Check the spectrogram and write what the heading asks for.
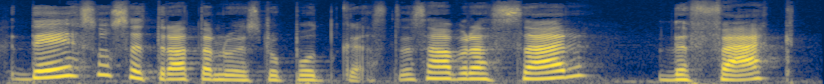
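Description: Mujer mexicana de voz aguda, charla casual. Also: female voice, a little high, lively intonation, a little slow, a bit bright. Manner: slangy, laughing, acts out quotes. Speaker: podcast co-host. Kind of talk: casual chat.

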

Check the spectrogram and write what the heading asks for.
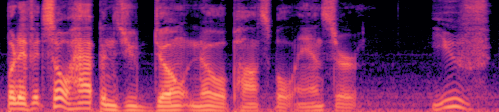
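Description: Deep male news-presenter type, casual coaching tone, lively delivery with frequent restarts. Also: normal speed. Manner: energetic, many restarts, punches the last word. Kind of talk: casual instructional talk.

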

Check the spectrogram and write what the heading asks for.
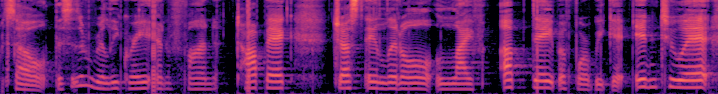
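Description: A woman hosting a solo podcast in a casual, chatty way, with a stuffy, congested nose from a cold. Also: fairly low pitch. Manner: chatty, informal. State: has a cold. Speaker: podcast host and mindset coach.

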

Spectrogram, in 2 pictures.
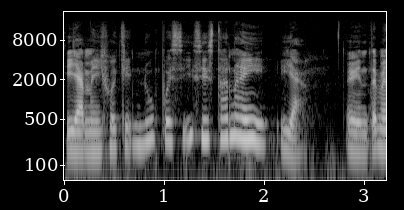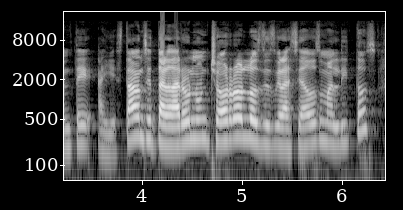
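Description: A woman with a Mexican accent, a podcast guest telling her own story in a lively way and acting out the dialogue. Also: medium pitch, fairly quick. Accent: Mexican Spanish. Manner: animated, acts out quoted dialogue.

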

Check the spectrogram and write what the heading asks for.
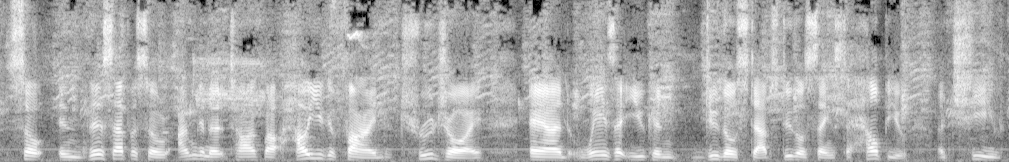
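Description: A man's voice: on the high side, a little mellow. A man hosting a motivational podcast in a casual, earnest, encouraging way, speaking outside in an open backyard. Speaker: host of a podcast and vlog show. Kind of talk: casual motivational talk to listeners. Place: outdoors in a backyard, open air. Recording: outdoor ambience with clear background noise. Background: birds, occasional traffic, some wind.

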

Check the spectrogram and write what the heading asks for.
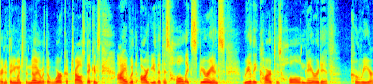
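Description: A man giving a reflective spiritual talk in a soft, earnest way that sometimes drops to a whisper. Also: medium pitch. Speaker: speaker. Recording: long hall reverb.

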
